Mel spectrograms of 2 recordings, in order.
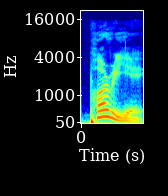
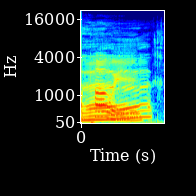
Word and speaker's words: Poirier: Dustin Poirier. Oh, there you go. Billy used to say Dustin. Oh, wow, Poirier.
